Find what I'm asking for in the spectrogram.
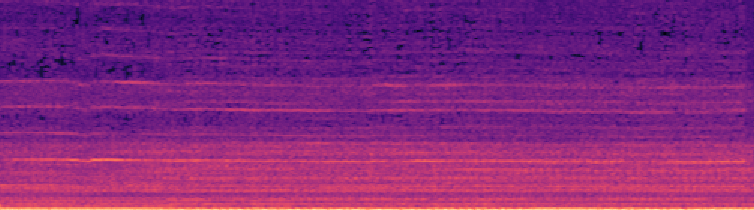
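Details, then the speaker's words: Chevrolet Opala petrol engine at idle: deep steady hum with a thin constant whistle; noise stopped after addressing a false air intake at the first intake manifold base, ruling out the camshaft timing gear; intake manifold vacuum leak. "não sei se no vídeo deu para reparar mas o barulho parou bom apesar dos pesares dos males o menor né não vamos ter que desmontar a engrenagem do comando então o problema na realidade é entrada de ar falsa mesmo nessa primeira base do coletor"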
